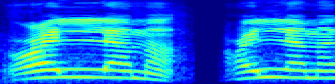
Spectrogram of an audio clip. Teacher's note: पूरे ध्यान के साथ देखिए, दाल के नीचे ज़ेर है और उसके बाद या साकिन है, तो हम क्या करेंगे, या मद्दा है तो एक अलिफ की मकदार खींचेंगे। अल्लमा, अल्लमा का आइन हलक के दरमियानी हिस्से से निकलेगा और मीम को नहीं खींचेंगे।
